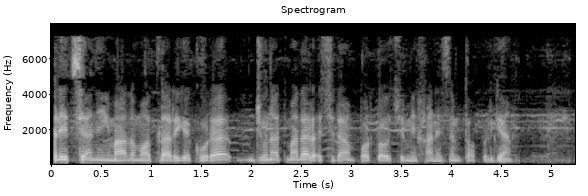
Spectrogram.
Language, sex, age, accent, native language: Uzbek, male, 18-24, Qashqadaryo, Uzbek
